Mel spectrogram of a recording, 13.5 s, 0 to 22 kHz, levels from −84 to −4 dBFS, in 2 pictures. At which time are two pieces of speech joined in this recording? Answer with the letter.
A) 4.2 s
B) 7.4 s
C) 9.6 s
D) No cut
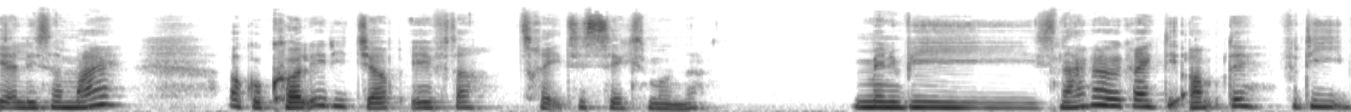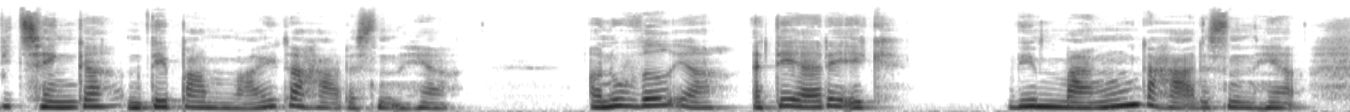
A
